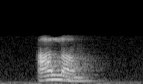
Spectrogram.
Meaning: world; universe
- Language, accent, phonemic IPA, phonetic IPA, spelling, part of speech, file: Armenian, Eastern Armenian, /ɑˈlɑm/, [ɑlɑ́m], ալամ, noun, Hy-ալամ.ogg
